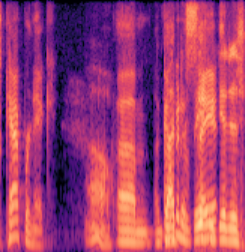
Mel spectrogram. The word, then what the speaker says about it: Kaepernick: that / Nick yeah I kept kissing her pack Nick it's Kaepernick I've gotta get his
